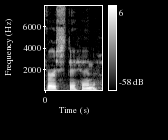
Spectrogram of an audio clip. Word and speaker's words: Verstehen: The second term from chapter 1 that I'm going to include in my paper is, I think it's pronounced Verstehen, which is German for understanding.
